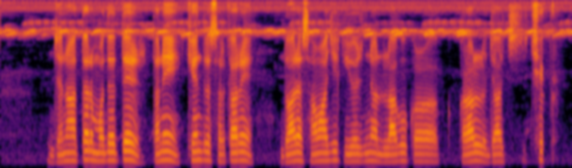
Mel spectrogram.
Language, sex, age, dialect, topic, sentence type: Magahi, male, 31-35, Northeastern/Surjapuri, banking, statement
